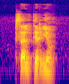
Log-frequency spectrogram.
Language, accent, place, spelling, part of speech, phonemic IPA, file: French, France, Lyon, psaltérion, noun, /psal.te.ʁjɔ̃/, LL-Q150 (fra)-psaltérion.wav
- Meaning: 1. psaltery 2. bowed psaltery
